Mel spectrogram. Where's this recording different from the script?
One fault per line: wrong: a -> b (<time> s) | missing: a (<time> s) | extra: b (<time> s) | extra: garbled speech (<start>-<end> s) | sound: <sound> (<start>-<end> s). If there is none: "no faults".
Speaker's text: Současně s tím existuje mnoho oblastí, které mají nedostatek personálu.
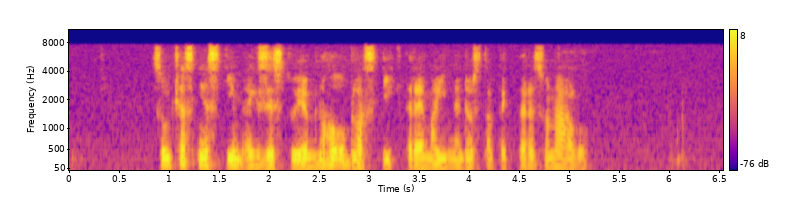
no faults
